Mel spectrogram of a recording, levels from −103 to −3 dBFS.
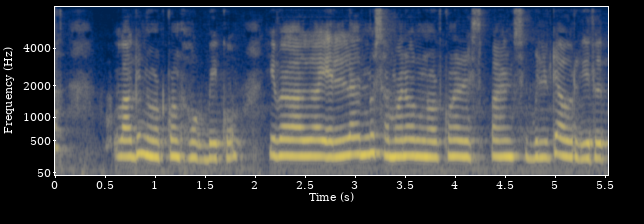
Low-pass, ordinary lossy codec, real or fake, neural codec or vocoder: none; none; fake; codec, 16 kHz, 8 kbps, FunCodec, trained on LibriTTS, 25 frames a second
